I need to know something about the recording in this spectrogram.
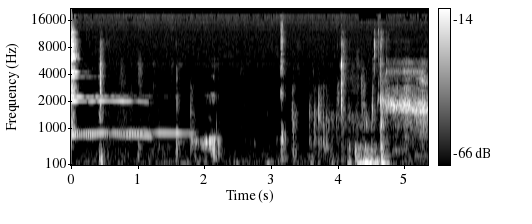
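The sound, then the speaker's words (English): Wine glasses holding Montepulciano d'Abruzzo, an Italian red, clink together once in a toast, leaving a clear, high ringing tone that fades over a couple of seconds, followed by scattered small clicks, a soft slurp and rustling, with no talking. “So still an Italian red. Yep. All right. Cheers.”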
